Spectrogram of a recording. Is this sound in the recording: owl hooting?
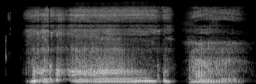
no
